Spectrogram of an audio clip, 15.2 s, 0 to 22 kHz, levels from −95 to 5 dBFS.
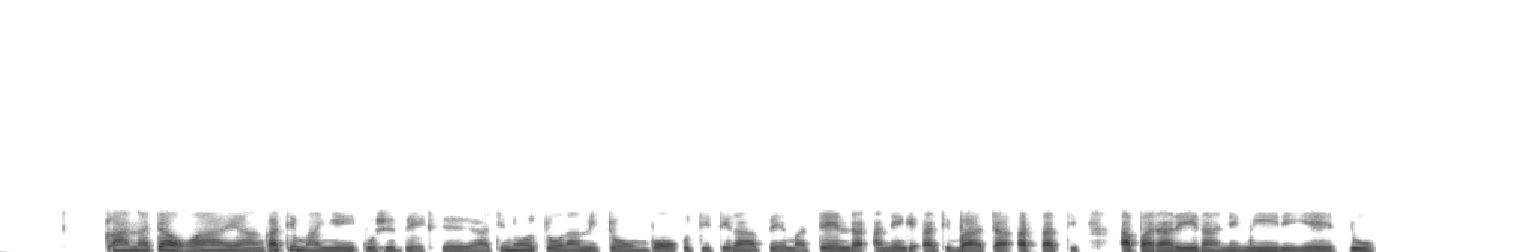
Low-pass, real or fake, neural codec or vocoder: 3.6 kHz; fake; codec, 16 kHz in and 24 kHz out, 1 kbps, XY-Tokenizer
